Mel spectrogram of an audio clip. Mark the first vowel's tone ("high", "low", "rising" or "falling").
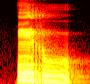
high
